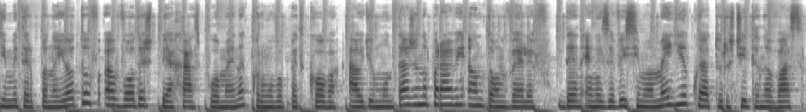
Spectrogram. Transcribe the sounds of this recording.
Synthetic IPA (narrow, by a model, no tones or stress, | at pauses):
d̪imit̪ɛɾpɐnɐjɔt̪ofɐvɔd̪ɛʃt̪̚bjaxasplˠɐmɛnəkɾumovəpɛt̪kɔvəawd̪iomont̪aʒənɐpɾaviʔɐnt̪ɔnvɛlɛfd̪ɛnʔɛnɛzɐvisiməmɛd̪ijəkojat̪oɾɐʃt͡ʃit̪ənɐvas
